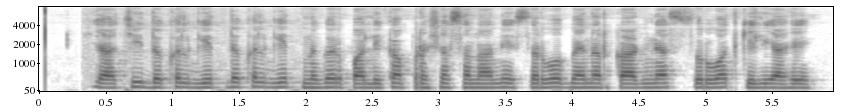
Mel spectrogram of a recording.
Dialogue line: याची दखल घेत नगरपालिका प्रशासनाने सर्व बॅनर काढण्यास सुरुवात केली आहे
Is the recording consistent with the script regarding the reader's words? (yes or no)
no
